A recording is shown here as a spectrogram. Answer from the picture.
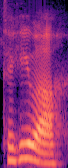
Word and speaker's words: Tehila: Like tequila with an H, Tehila, All right.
